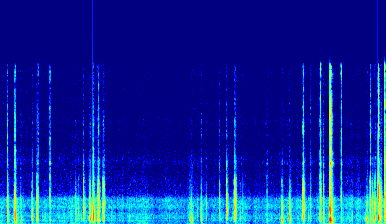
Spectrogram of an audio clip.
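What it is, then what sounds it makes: Plastic round-key keyboard being typed on. Fingertips type on a white/cream plastic retro keyboard with round keycaps, with a small clip microphone lying on the keys untouched. About eighteen short, dry plastic clicks come in irregular bursts and pauses, some louder and brighter than others, over a faint steady hiss.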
